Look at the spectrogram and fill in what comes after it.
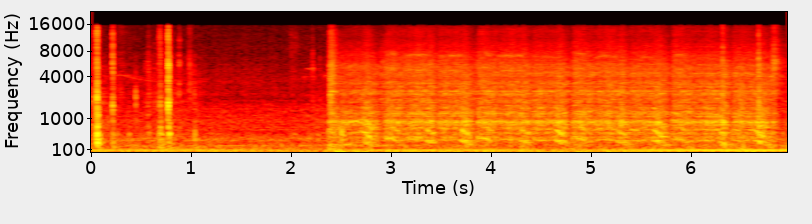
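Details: Mercedes S55 AMG, Copart car showing 100,000 miles, cranking in the car hauler: starter spins the engine at an even churning rhythm but it never catches; crank no-start, battery suspected.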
